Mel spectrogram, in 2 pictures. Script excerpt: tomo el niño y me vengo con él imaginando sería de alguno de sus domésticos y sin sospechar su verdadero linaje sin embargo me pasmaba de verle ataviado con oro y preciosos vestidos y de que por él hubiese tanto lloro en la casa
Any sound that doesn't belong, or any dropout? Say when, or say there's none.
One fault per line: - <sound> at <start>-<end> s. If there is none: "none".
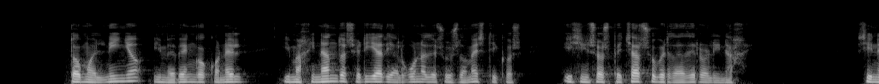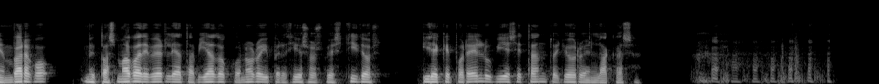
- laugh at 15.7-17.2 s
